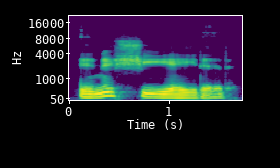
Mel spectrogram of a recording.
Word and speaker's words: initiated: in the past initiated the second T is between vowels so we pronounce it like a fast D it added initiated initiated it means started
